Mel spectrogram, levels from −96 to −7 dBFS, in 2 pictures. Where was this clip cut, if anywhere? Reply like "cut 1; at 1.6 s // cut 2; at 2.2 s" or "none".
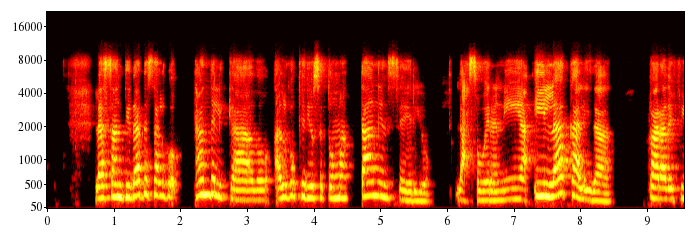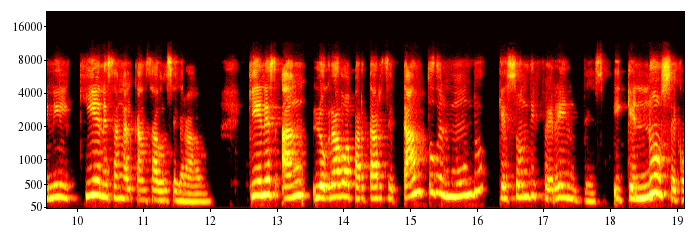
cut 1; at 6.1 s // cut 2; at 16.2 s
